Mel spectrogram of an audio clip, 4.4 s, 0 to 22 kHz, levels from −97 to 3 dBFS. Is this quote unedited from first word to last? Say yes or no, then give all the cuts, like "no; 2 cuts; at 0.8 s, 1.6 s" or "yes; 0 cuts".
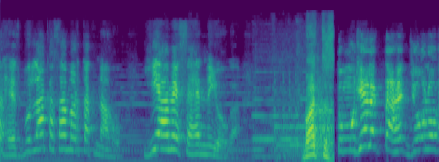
no; 1 cut; at 3.3 s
